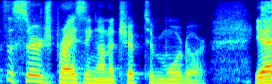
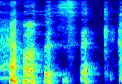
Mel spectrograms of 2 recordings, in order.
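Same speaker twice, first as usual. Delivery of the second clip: higher, breaking into real laughter; laughing; 5 semitones higher, slower than usual. Real, not acted. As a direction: say it through helpless laughter. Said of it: "I'm just laughing".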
